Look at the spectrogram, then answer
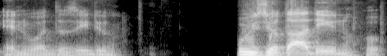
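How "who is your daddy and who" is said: put-on loud, botched Austrian accent; Arnold Schwarzenegger. Streamer fumbles a film quote, loud mock Austrian accent. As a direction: belt out a failed attempt at an Austrian accent. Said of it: "no, that's not Arnold".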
